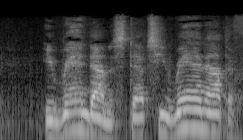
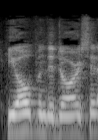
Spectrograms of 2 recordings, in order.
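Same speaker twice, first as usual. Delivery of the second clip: plain reading voice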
